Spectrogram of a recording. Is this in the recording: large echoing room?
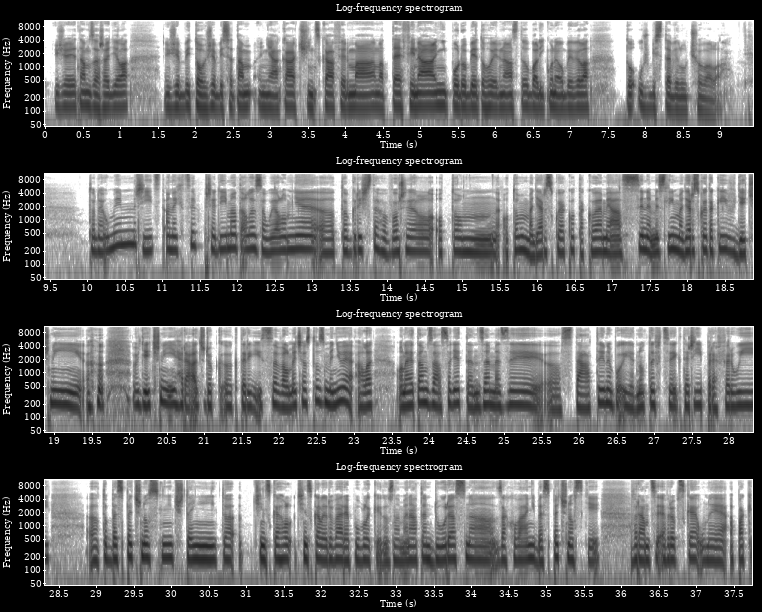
no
